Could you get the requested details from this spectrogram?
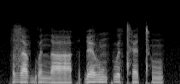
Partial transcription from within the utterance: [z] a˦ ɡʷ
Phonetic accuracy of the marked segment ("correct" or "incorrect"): correct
